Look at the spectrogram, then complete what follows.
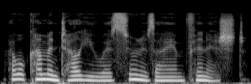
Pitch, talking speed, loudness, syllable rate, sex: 195 Hz, 285 wpm, -15 LUFS, 5.9 syllables/s, female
